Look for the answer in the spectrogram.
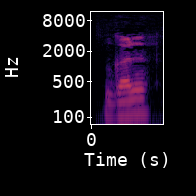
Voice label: "flower", Dari

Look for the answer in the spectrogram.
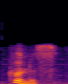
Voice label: "car", Latin

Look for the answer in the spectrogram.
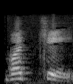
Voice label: gujarati between; વચ્ચે [veche'che]

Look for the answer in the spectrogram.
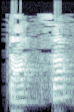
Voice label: cup, italian

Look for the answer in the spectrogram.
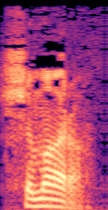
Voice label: "you", Dari

